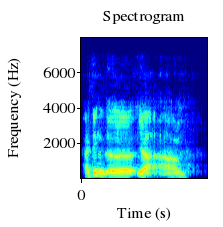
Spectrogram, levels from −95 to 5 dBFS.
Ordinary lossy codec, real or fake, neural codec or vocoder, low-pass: none; fake; codec, 16 kHz, 4.8 kbps, FACodec; 7.2 kHz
